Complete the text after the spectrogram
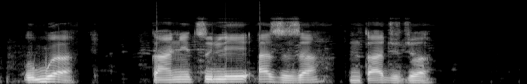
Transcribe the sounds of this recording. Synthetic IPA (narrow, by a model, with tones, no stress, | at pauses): o˨ɡ͡bu˦a˨ | ka˨a˨ɲɪ˦tu˦le˦a˦zʊ˨za˦ | ŋ̩˨ka˨˦d͡ʒʊ˨d͡ʒʊ˦a˨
